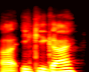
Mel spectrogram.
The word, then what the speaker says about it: ikigai: Ikigai?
